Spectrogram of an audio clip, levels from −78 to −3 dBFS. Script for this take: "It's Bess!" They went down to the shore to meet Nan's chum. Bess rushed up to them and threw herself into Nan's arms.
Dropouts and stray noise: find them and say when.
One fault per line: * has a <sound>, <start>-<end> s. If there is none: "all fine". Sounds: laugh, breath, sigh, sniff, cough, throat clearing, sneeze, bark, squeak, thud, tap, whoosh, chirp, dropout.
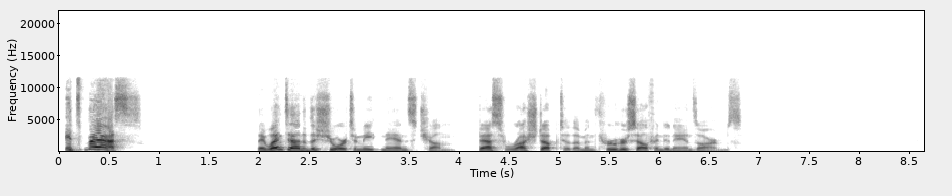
all fine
